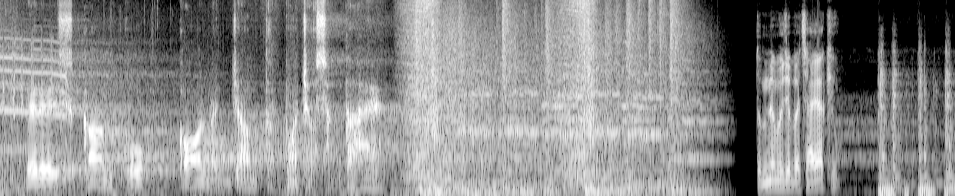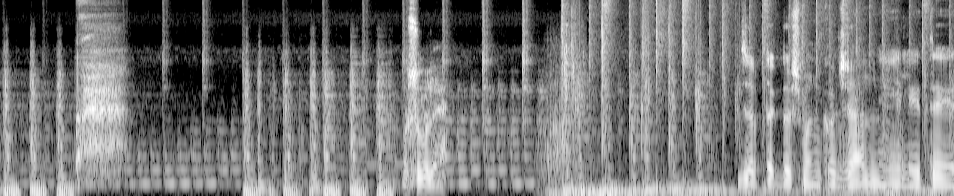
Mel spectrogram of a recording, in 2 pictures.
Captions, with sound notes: who can help me with this. [dramatic music plays] Why did you save me? [sighs] It's my rule! Unless I know who my enemy is,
